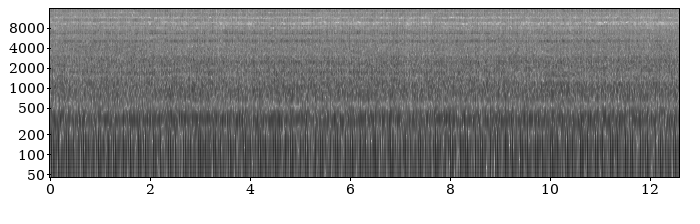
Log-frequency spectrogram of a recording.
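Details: Gravely Model L tractor with governor, already run earlier, after its blown head gasket was replaced; single cylinder thumps steadily at about four beats a second, even and unbroken. Runs smoothly, though an oil leak remains to be found.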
